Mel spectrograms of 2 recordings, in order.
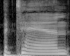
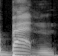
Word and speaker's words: Batten: So Kate Batten, or Batten, as is actually pronounced, she was the lead investigator, and she already knew by 1:30 p.m.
